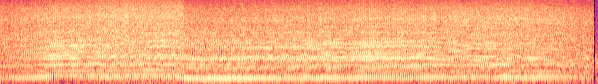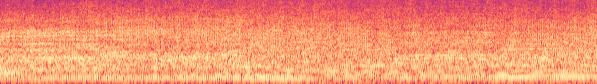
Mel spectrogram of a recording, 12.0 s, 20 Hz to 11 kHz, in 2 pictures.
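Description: A 1959 BMW 507 racing in a video game, its engine holding a steady loud drone with a clear pitch that drops sharply at two gear shifts, then climbs again, continuous and close with no talk.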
